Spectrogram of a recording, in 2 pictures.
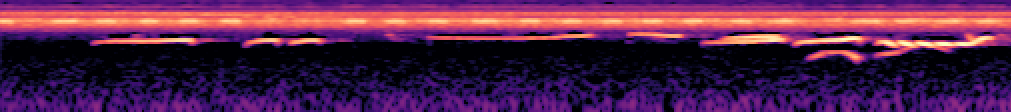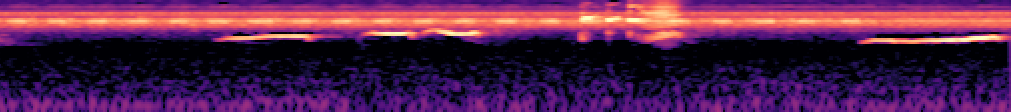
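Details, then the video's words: Wild bird in moult singing in the breeding season during training: scattered whistles, a dense tangle of slurred notes in the middle, a sharp click, and a final rising whistle over steady high hiss. "Chim Rừng Đang Thay Lông Mà Chíên Quá • Dợt Chim Mùa Sinh Sản"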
